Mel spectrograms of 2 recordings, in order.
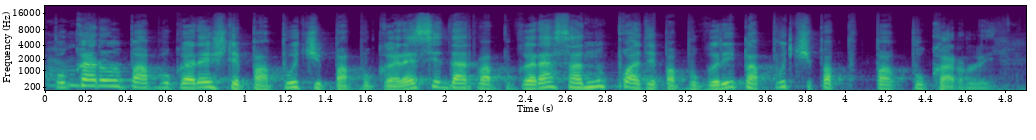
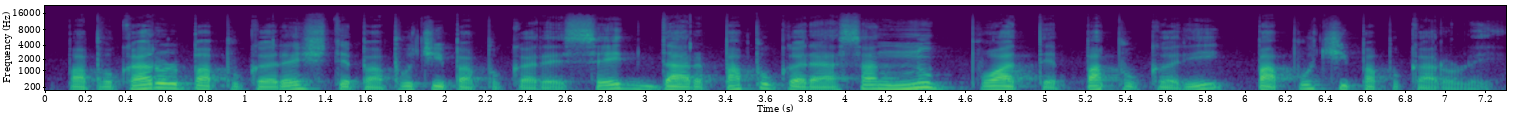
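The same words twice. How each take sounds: First: It is said at a somewhat faster pace. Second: It is said at a slower, careful pace.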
